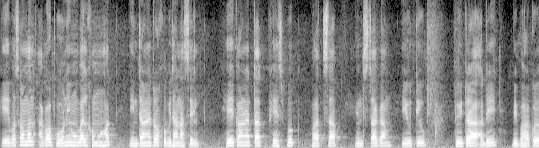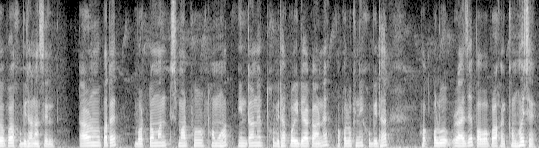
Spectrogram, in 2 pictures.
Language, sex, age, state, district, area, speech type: Assamese, male, 30-45, Assam, Lakhimpur, rural, spontaneous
